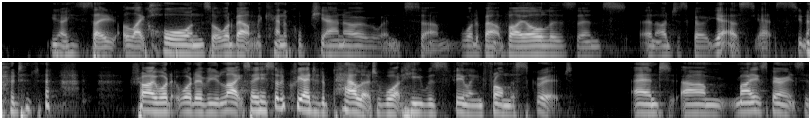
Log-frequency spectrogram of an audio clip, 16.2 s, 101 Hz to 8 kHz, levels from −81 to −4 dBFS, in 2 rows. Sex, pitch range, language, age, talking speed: female, 140-160 Hz, English, 40-59, 185 wpm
